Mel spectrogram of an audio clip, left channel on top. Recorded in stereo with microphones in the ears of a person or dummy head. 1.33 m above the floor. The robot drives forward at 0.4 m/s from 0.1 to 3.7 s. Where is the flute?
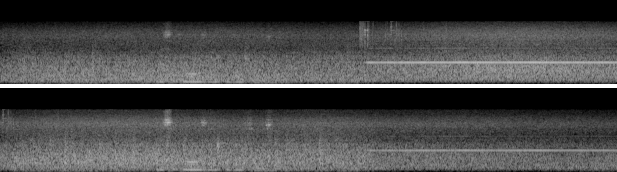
55° left (ahead or behind), 1.4 m; by 6.2 s 50° left (ahead or behind), 1.4 m.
